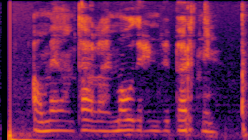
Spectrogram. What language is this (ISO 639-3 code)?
isl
